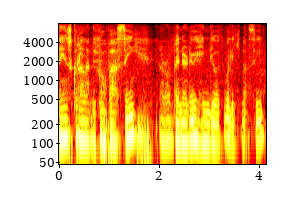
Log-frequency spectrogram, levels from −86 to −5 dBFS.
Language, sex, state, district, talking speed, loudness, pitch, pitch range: Nagamese, male, Nagaland, Dimapur, 115 wpm, -17 LUFS, 110 Hz, 105-120 Hz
